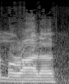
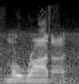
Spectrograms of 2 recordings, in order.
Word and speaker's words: Marotta: and it's Marotta, so I believe it's Marotta. So it's Jenna Marotta with Take It or Leave It right here on the Sportswire.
